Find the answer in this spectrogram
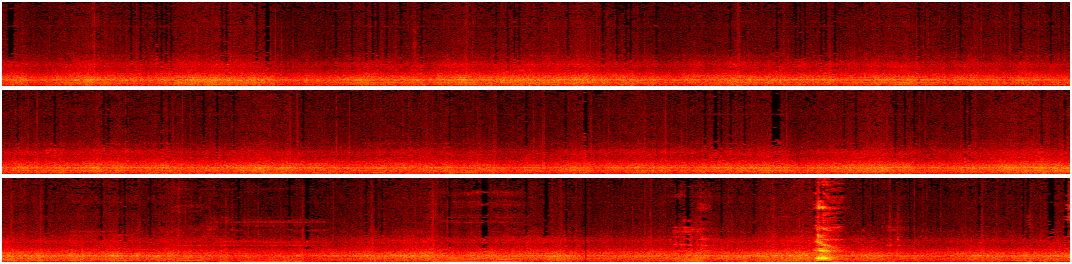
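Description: Steady road and engine noise inside a car cruising on a highway, picked up by a dashcam microphone. A single sharp click sounds near the end.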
